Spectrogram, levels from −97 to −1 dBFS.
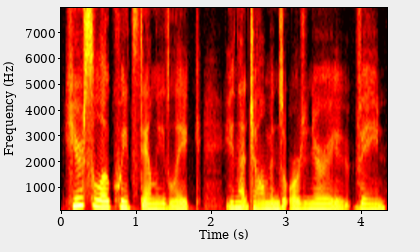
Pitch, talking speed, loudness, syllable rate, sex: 205 Hz, 125 wpm, -20 LUFS, 5.3 syllables/s, female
